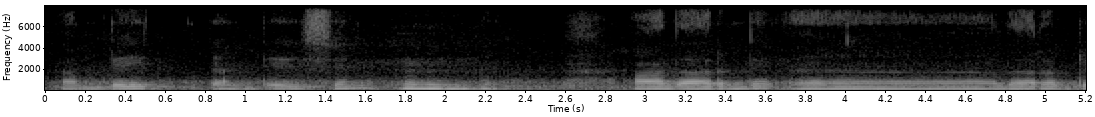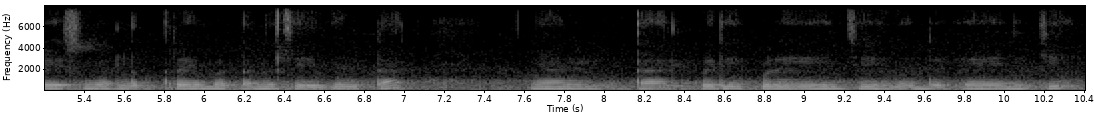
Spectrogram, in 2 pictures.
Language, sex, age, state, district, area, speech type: Malayalam, female, 45-60, Kerala, Alappuzha, rural, spontaneous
